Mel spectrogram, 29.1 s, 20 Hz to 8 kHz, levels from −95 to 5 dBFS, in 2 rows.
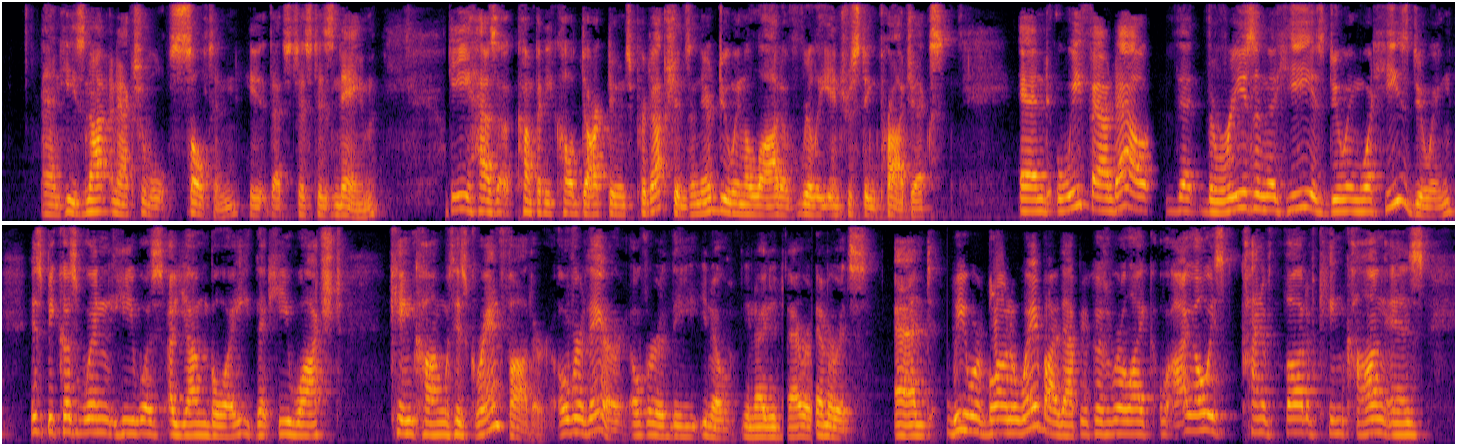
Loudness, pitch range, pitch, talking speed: -18 LUFS, 135-180 Hz, 160 Hz, 180 wpm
